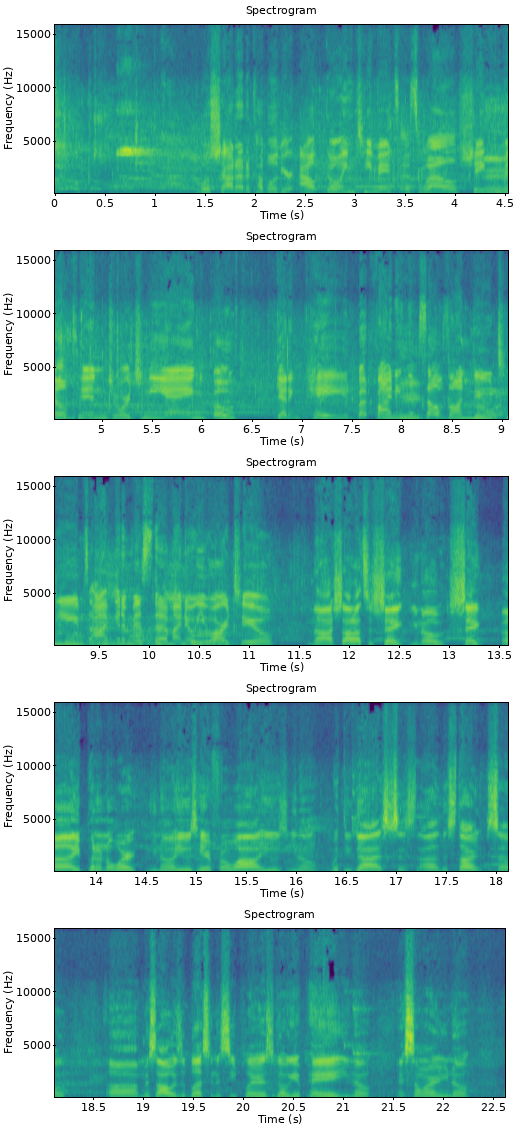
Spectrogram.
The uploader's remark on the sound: live from NBA 2K24 Summer League 2023 in Las Vegas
